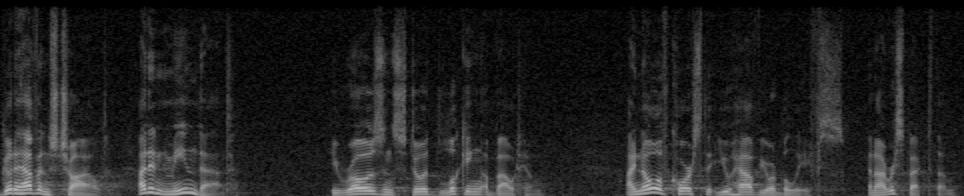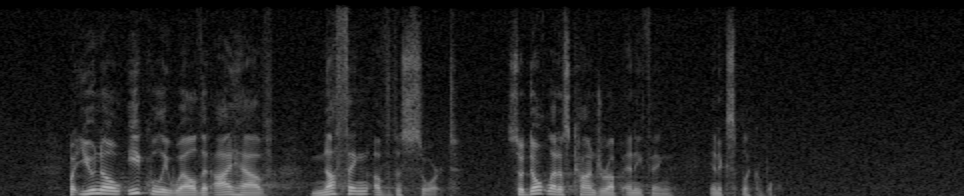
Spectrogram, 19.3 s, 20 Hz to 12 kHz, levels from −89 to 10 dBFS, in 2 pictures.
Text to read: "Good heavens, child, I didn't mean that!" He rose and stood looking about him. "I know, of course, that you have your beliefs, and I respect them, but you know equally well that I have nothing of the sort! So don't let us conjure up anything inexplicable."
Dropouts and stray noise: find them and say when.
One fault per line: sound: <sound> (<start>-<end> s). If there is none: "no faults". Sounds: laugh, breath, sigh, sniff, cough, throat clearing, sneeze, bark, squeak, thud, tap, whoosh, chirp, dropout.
no faults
